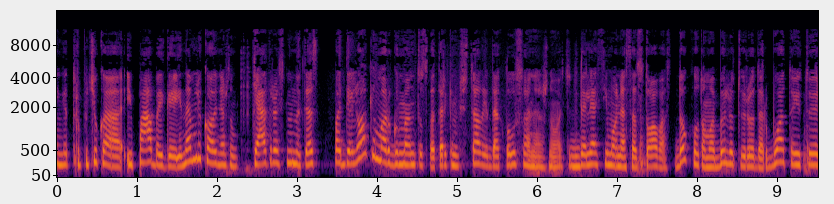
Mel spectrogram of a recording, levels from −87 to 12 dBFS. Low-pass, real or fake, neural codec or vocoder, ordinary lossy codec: 14.4 kHz; fake; vocoder, 44.1 kHz, 128 mel bands every 256 samples, BigVGAN v2; MP3, 48 kbps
